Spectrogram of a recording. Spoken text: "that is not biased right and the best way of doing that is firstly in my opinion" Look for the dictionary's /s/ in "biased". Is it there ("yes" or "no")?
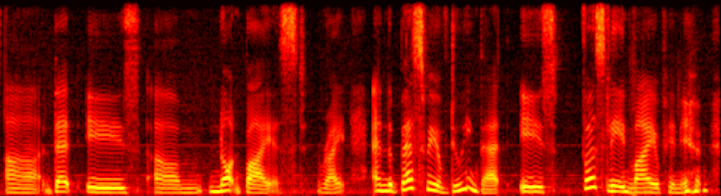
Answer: yes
